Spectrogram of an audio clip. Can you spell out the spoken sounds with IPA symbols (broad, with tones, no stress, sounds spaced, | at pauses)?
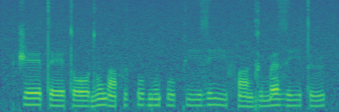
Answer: t͡ʃ eː˦ t eː˨ t oː˨ d ũ˦ w ã˨ f ɨ˧ k͡p u˦ ɡ ũ˦ k͡p u˧ k iː˧ z iː˦˨ f ã˨ ɡ ɨ˨ m ɛ˦ z iː˧ t ɨ˨˦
